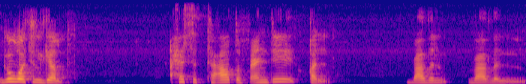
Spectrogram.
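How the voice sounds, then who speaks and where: The voice has a dark, mellow tone and ordinary pitch variation, moving at a fairly slow pace with long, frequent pauses. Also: woman, fairly high pitch for a woman. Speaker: anesthesia technologist in training. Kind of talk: casual chat.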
